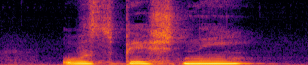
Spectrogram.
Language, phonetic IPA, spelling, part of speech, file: Czech, [ˈuːspjɛʃniː], úspěšný, adjective, Cs-úspěšný.ogg
- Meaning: successful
